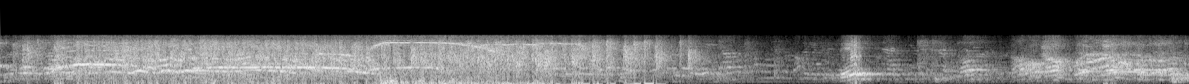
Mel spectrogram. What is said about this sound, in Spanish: Y aplauso.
